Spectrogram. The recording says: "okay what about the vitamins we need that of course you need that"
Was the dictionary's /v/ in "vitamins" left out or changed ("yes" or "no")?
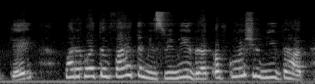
yes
